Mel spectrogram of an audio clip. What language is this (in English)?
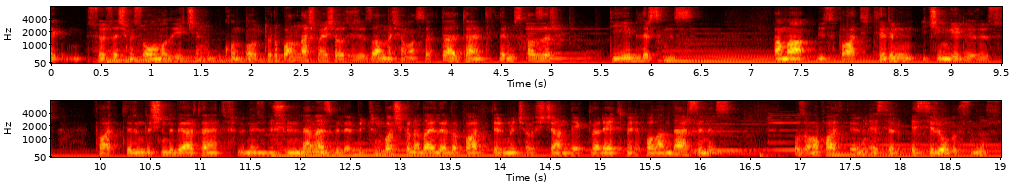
Turkish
